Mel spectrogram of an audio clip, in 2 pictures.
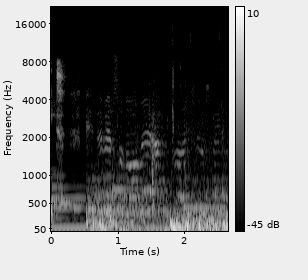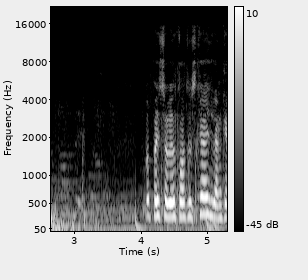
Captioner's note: in Italian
